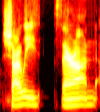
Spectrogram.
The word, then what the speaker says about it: Charlize Theron: I just, you know, Charlize Theron, did I say her name correctly? – Yeah.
